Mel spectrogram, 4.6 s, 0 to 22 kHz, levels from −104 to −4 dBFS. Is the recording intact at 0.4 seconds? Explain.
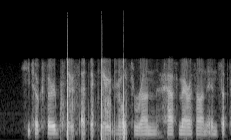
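Yes, the audio is intact at 0.4 seconds, with nothing there beyond the narrow telephone band of the 32 kbit/s G.726 path.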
